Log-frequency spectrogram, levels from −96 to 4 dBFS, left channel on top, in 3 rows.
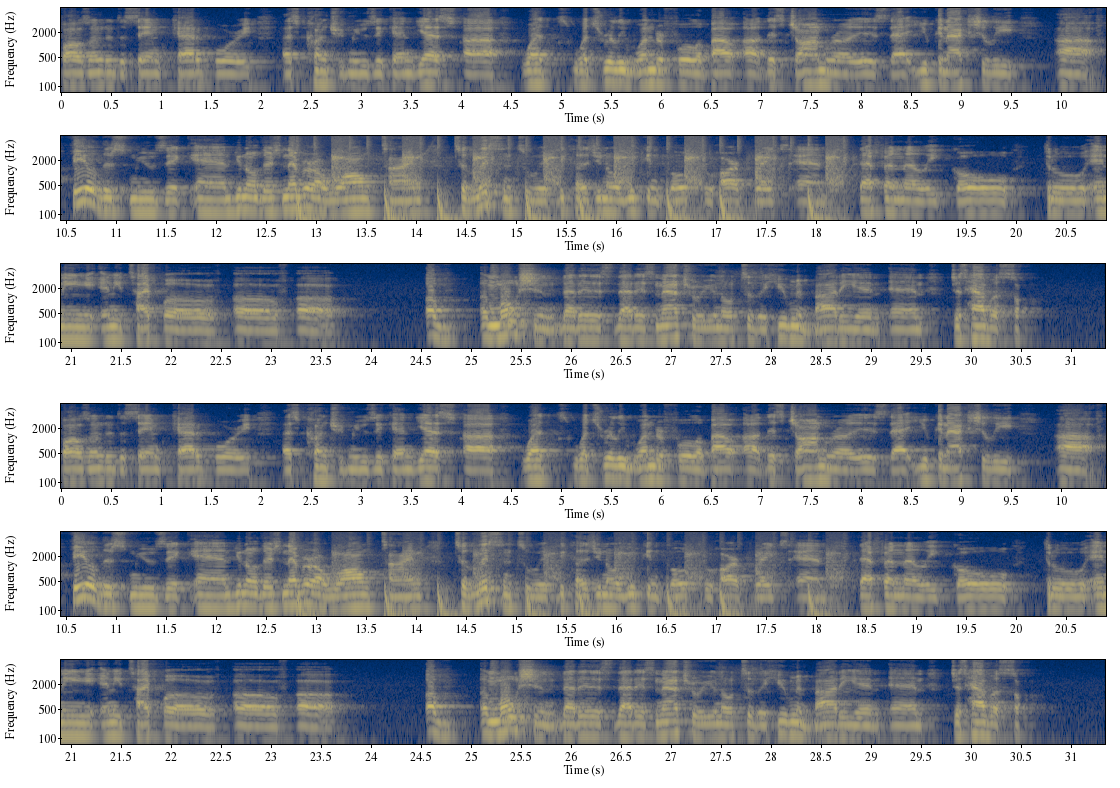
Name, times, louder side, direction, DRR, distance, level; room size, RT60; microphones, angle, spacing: voice 1, 0.0-20.0 20.3-23.7 24.6-30.5, equal, 5° right, 4 dB, 0.8 m, -29 dB
sound 1, 12.8-18.4, left 5 dB, 50° left, 0.6 m, -34 dB
26.0 x 15.0 x 2.8 m, 0.68 s
head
